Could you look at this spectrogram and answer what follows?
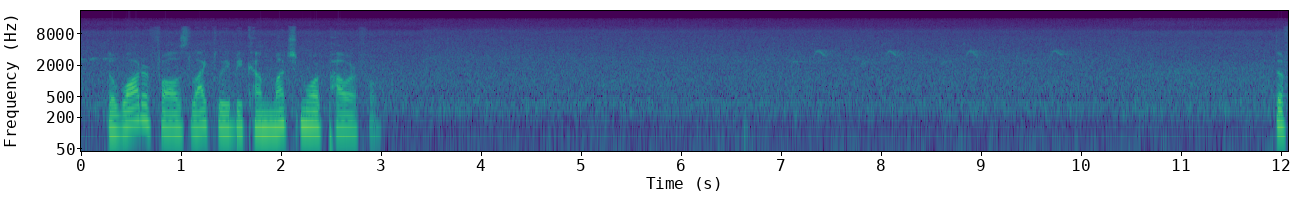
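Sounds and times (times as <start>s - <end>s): river water rushing over rocks: 2.8s - 12.0s.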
